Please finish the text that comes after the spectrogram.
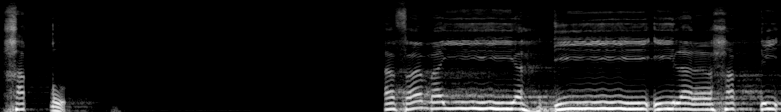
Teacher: bertemunya mad dengan hamzah di lain kalimat mad jaiz munfasil empat atau lima harakat kita panjangkan · kita pantulkan dengan kuat qalqalah kubra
